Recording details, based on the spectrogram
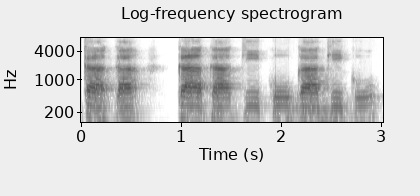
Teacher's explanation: Jadi seperti kita baca K biasa aja itu sebenarnya sudah ada hamasnya.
